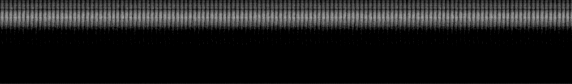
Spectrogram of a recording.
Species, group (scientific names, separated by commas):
Tettigonia cantans, Orthoptera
